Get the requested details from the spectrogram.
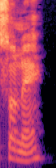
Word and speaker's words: Oné: My first name is Soné. It's spelled just like the number one in English. It has a little accent on the E.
